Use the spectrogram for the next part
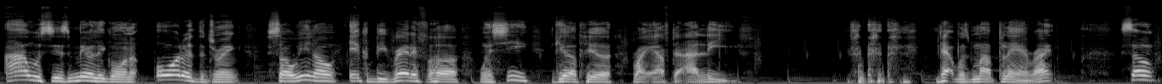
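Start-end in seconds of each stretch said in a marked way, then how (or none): none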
